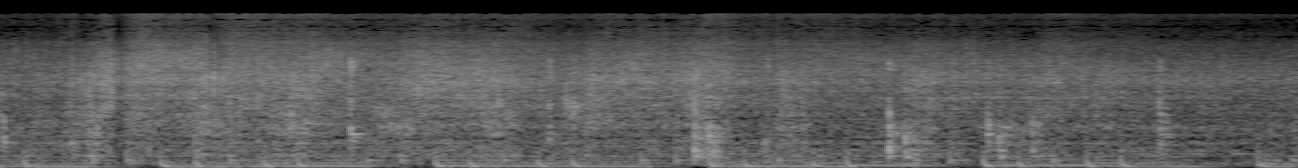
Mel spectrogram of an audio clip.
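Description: Vegetables and seafood sizzling in a hot steel wok while a black spatula stirs and tosses them. There are a few sharp scrapes and knocks of the spatula against the pan, and the sizzle is loudest in the first few seconds.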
